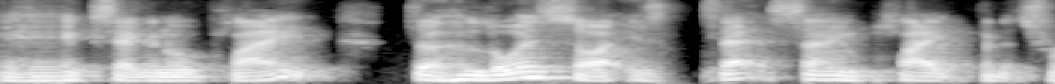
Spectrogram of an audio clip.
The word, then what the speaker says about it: halloysite: Halloysite, there we go. – Halloysite.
